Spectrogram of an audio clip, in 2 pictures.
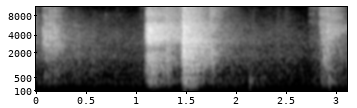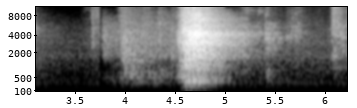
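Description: Packing tape rips off a cardboard box.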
